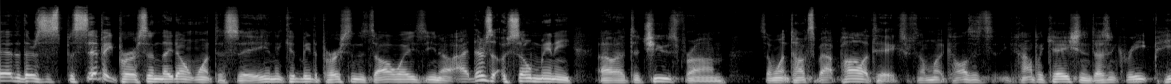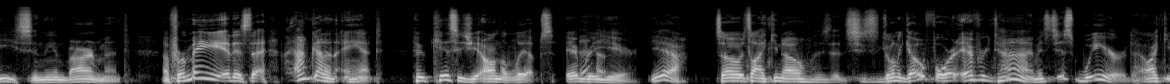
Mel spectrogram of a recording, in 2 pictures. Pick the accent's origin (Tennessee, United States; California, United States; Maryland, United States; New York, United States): Tennessee, United States; Yeah, I got your back, man. I'm from Tennessee.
